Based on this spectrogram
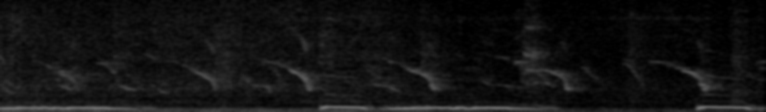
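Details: Mourning doves cooing: low, hollow, steady tones, each coo held about half a second, with a short sharp rising note starting each new series, while faint thin down-slurred chirps from small birds sound high above.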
